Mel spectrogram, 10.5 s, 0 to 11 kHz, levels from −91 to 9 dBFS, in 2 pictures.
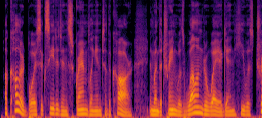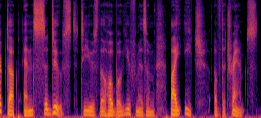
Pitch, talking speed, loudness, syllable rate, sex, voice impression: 110 Hz, 195 wpm, -20 LUFS, 4.6 syllables/s, male, masculine, adult-like, fluent, slightly cool, refreshing, sincere, slightly kind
